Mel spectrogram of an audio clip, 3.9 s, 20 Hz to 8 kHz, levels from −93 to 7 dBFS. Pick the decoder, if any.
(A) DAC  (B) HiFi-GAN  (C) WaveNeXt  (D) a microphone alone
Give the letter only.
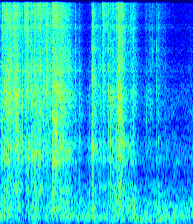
A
